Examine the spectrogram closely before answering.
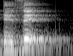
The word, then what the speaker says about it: des œufs: Say des œufs. Des œufs. Des œufs. E. Don't pronounce the S. Just say des œufs.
